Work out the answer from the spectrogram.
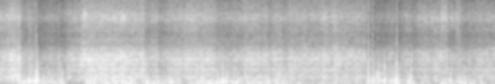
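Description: Passenger train coach running at speed: continuous rumble and rattle of the wheels on the rails, with a few sharper clacks near the start and about three-quarters in, heard from the open side of the coach with wind on the microphone.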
